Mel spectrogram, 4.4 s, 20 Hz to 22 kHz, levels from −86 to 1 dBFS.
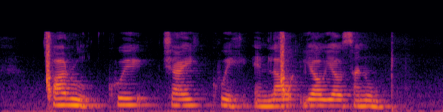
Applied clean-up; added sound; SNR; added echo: none; Splash, splatter; 7 dB; none.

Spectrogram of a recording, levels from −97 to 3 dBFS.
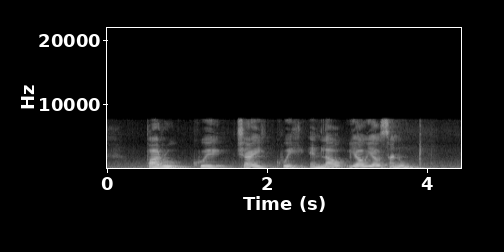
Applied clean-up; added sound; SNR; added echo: none; none; none; none.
